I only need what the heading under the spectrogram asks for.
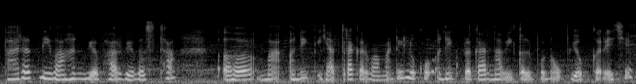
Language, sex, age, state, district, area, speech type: Gujarati, female, 18-30, Gujarat, Anand, urban, spontaneous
